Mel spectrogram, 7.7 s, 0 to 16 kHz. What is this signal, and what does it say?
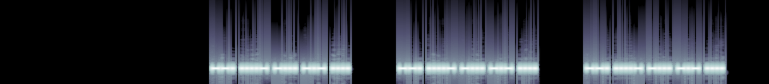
Morse code, heard as a keyed tone, about 52 wpm, 700 Hz. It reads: G4BKH G4BKH G4BKH
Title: DXCC-100 Call Signs - 5 Characters - Repeated 3x - 50wpm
